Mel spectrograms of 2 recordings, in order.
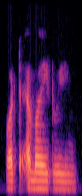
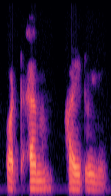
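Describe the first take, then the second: First: The word 'what' is stressed. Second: The word 'am' is stressed.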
